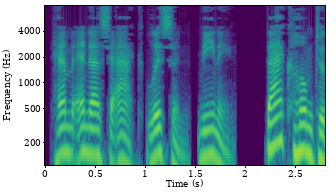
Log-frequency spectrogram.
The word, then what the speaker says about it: Heim ins Reich: The Heim ins Reich, German pronunciation, Heim ins Ack, listen, meaning, back home to the Reich, was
